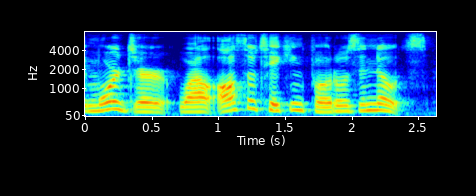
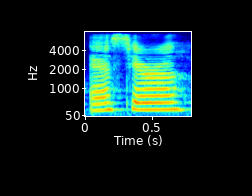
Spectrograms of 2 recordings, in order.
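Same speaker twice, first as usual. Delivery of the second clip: ordinary delivery, nothing marked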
